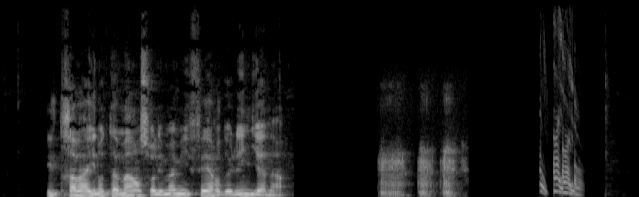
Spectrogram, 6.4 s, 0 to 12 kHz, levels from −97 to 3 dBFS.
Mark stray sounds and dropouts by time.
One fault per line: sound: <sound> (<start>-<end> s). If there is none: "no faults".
sound: throat clearing (3.8-4.7 s)
sound: chirp (5.4-5.9 s)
